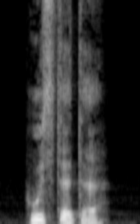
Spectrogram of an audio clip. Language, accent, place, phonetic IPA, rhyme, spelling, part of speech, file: German, Germany, Berlin, [ˈhuːstətə], -uːstətə, hustete, verb, De-hustete.ogg
- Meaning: inflection of husten: 1. first/third-person singular preterite 2. first/third-person singular subjunctive II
